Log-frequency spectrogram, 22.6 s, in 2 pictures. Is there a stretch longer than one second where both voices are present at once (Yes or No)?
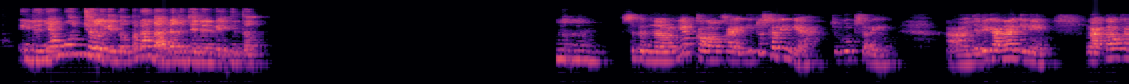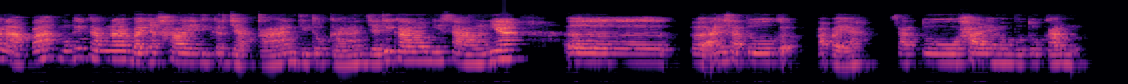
No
